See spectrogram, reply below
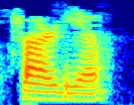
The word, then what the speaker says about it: Sardia: Sardia. – Could you spell that? – S-A-R-D-I-A.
